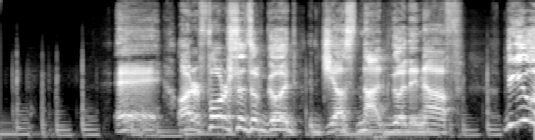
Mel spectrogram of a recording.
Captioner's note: in a Bad Russian Accent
